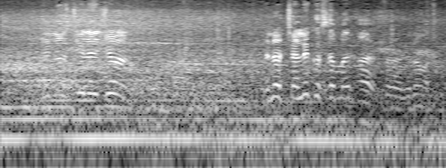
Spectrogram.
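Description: An engine running steadily nearby, a constant low hum, with people talking over it.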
